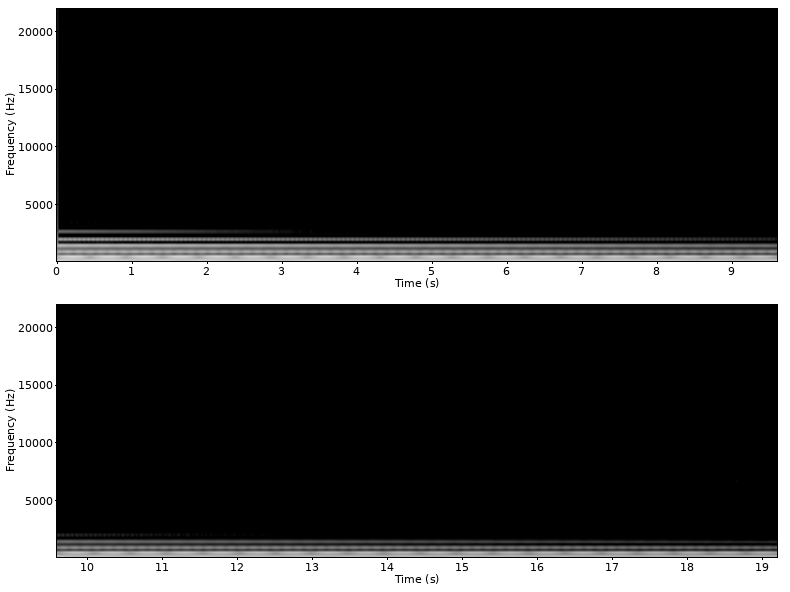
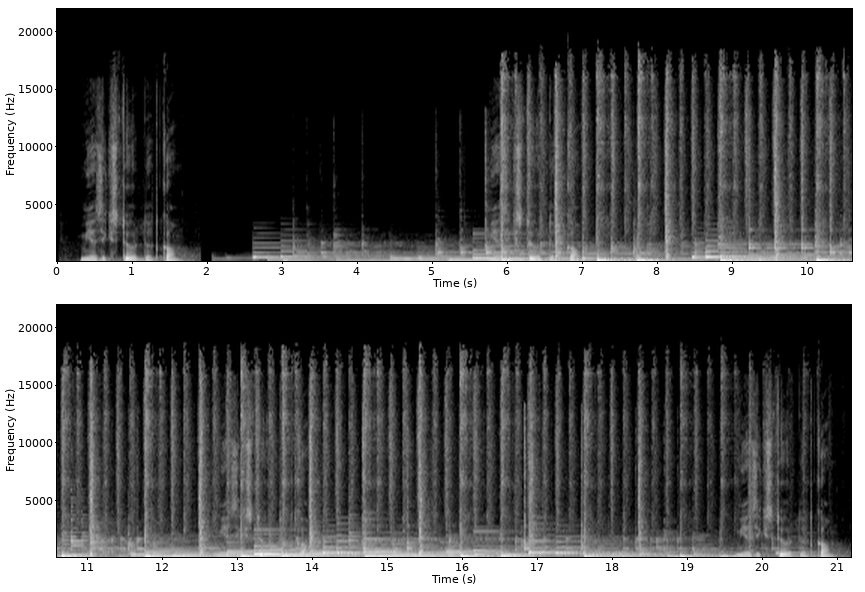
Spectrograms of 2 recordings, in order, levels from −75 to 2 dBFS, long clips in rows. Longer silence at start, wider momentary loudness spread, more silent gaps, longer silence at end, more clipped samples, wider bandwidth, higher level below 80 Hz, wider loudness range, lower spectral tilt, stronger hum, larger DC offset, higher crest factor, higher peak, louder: second, 0 s vs 0.3 s; second, 9 LU vs 13 LU; neither; second, 0 s vs 0.15 s; neither; second, 2.8 kHz vs 19 kHz; second, -78 dBFS vs -24 dBFS; about the same, 8 LU vs 10 LU; first, -16 dB/octave vs -6 dB/octave; neither; neither; about the same, 14 dB vs 16 dB; second, -6 dBFS vs 0 dBFS; second, -20 LUFS vs -16 LUFS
